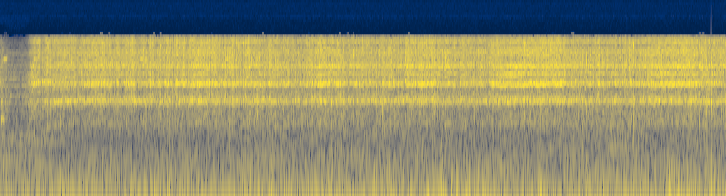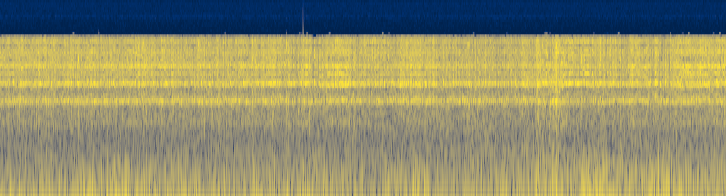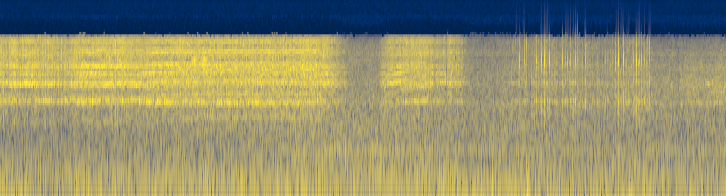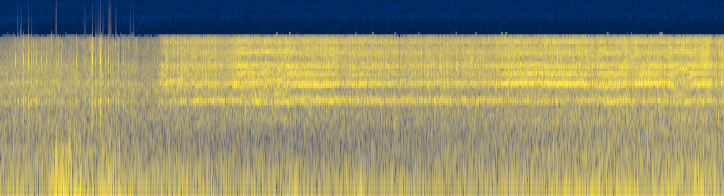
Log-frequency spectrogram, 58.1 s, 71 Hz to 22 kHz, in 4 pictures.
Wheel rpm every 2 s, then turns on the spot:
90, 160, 160, 160, 160, 160, 160, 160, 160, 160, 160, 160, 160, 160, 160, 160, 160, 140, 70, 40, 30, 10, 30, 80, 160, 160, 160, 160, 160.
38-46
